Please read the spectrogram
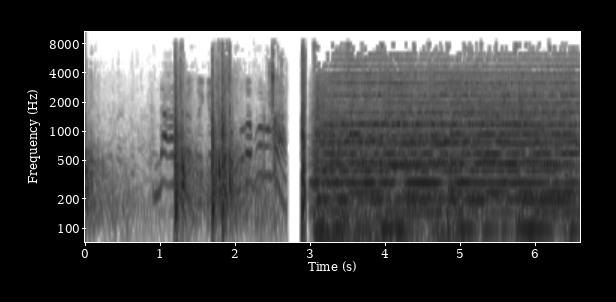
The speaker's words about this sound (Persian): با آن هم این زنان بی توجه به آینده ناروشن تا تلاش دارند تا گلوله هایشان به هدف بخورند و برای کشورشان تأمین امنیت کنند.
